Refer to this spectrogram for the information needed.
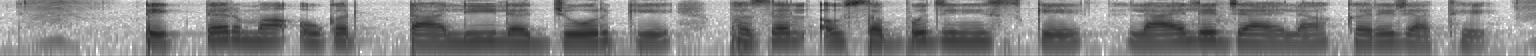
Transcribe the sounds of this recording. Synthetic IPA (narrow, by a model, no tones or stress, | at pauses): ʈeːk̚ʈəɾmãʔoːɡəɾ | ʈaːliːlad͡ʒoːɾkepʰɐsəlɐːsɐbod͡ʒiniske | laːeled͡ʒaːelakɐɾed͡ʒaːt̪ʰeː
